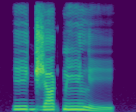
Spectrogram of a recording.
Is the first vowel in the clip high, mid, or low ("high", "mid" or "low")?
high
